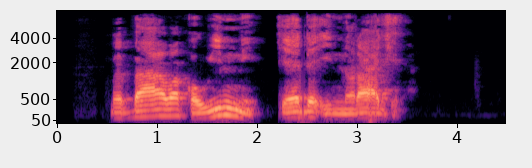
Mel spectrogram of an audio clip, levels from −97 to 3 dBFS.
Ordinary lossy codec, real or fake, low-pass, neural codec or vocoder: AAC, 48 kbps; real; 7.2 kHz; none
